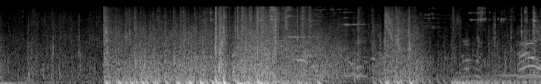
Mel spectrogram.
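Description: A rifle fires rapid shots at close range.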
